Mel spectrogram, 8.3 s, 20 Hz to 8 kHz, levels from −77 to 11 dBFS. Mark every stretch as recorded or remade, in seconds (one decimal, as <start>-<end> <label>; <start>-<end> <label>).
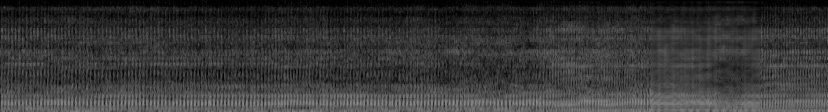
0.0-6.5 recorded; 6.5-7.6 remade; 7.6-8.3 recorded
